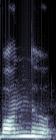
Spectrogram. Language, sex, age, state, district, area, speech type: Bengali, female, 60+, West Bengal, Purulia, urban, read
